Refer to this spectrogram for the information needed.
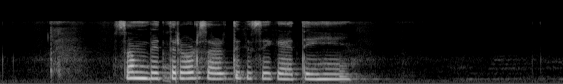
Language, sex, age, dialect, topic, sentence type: Hindi, female, 18-24, Kanauji Braj Bhasha, banking, question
